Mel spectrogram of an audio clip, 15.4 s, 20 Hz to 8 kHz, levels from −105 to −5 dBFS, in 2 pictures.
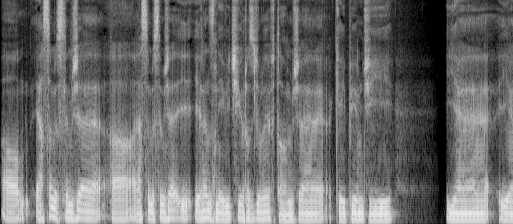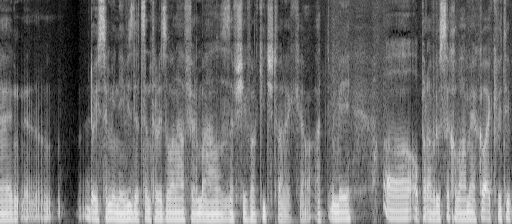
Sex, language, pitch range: male, Czech, 85-90 Hz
